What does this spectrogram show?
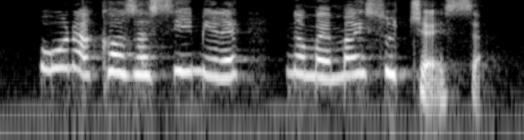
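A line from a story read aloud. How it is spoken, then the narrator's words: Exclaimed. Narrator (Italian): esclamò la signorina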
